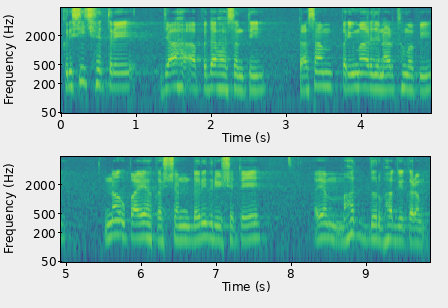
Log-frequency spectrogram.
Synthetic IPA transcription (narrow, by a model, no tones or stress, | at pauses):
kɾiʃikʂʰeːt̪ɾeː | d͡ʒaːɦɐa̰ːpɐd̪aːɦɐsɐnt̪i | t̪aːsaːmpɐɾimaːɾd͡ʒɐnaːɾt̪ʰɐmɐpi | nɐupaːjɐɦɐkɐʂʂɐnd̪ɐɾid̪ɾiːʂjɐt̪eː | ɐjɐmːɐɦɐt̪̚d̪uɾbʱaːɡjɐkɐɾɐm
